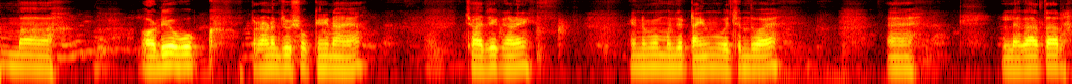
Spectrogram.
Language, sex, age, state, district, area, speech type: Sindhi, male, 30-45, Delhi, South Delhi, urban, spontaneous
